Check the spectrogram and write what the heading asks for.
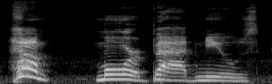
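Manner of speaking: loud scoff, then very slow grumble; huff, then drag out the complaint; grumpy old man. A narrator's reading. Grumpy old man scoffing at the news seller, loud and slow. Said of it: "says the grumpy old man".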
